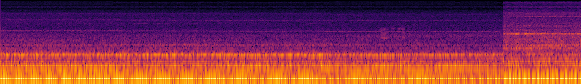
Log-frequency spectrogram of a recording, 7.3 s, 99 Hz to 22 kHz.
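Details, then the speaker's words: Supercharged car on E85 with refreshed ESS G3 blower, cold start idling about 750–800 rpm; even, steady idle with normal blower whistle and howl, straight-cut gear slightly rocky, no knocks or misses. "So everything runs fine now, cold start. Sounds good. Can't really notice anything too much on cold start."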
